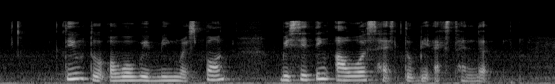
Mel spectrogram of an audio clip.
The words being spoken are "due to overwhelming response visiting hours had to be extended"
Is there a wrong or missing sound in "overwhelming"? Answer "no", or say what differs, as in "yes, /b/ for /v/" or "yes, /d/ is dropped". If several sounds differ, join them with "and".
yes, /l/ is dropped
